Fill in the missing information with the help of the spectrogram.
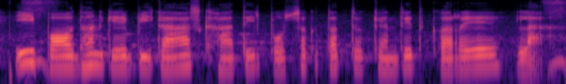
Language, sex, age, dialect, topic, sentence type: Bhojpuri, male, 18-24, Southern / Standard, agriculture, statement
